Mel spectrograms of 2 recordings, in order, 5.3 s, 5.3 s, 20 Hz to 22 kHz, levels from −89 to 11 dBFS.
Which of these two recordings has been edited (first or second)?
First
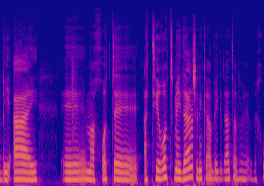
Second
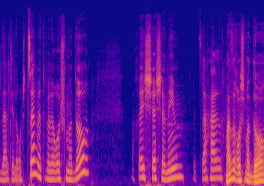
first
